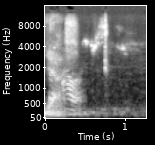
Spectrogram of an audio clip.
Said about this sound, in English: I love the beauty and the birds in the background there from wherever you are.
